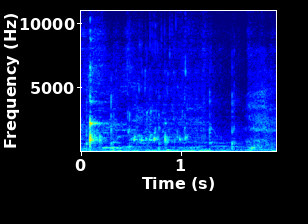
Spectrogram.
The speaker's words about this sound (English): Bro, why my shot keep looking small? It looks like somebody keep drinking out of it every time I pour it.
